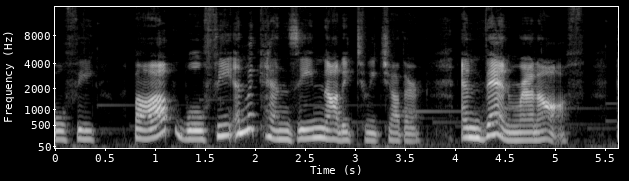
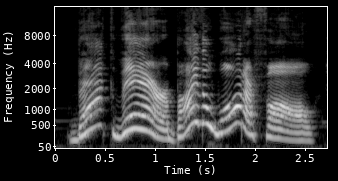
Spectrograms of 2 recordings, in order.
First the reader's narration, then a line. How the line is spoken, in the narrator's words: shouted Bob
